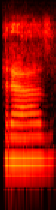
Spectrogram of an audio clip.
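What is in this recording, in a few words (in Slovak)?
"ráz", Slovak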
